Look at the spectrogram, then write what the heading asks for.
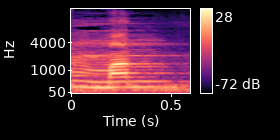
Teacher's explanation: দুই ঠোঁটের শুকনো অংশ থেকে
